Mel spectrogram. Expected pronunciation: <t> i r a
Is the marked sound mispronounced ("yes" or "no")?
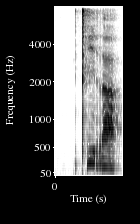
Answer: yes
